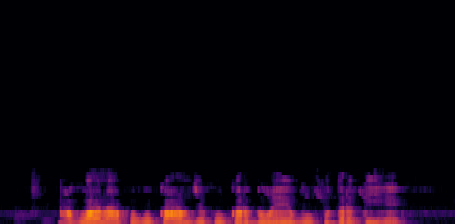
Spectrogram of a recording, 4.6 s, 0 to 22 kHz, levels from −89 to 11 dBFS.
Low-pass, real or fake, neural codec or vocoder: 5.4 kHz; real; none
